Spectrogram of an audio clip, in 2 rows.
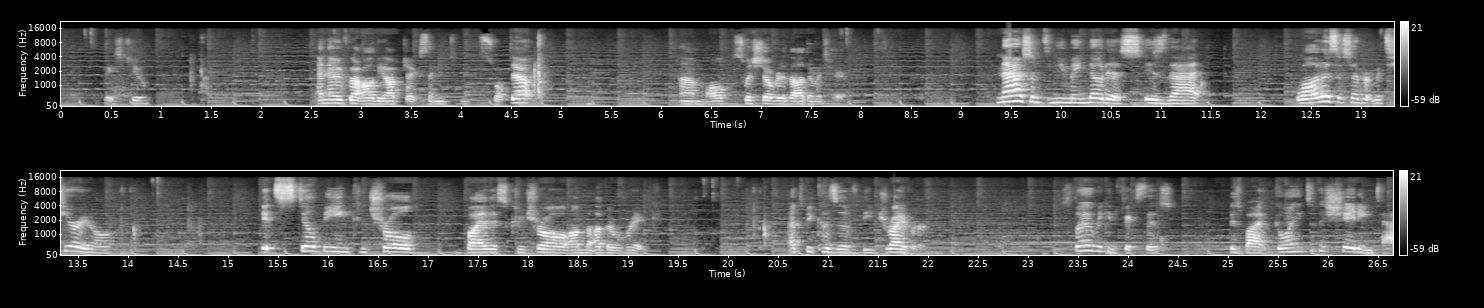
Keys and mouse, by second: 1.3 h, 2.0-2.7 middle drag, 4.6 alt+h, 11.0 shift+middle drag, 13.9 ctrl+Tab, 14.2 click, 14.5 g, 20.2 ctrl+Tab.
